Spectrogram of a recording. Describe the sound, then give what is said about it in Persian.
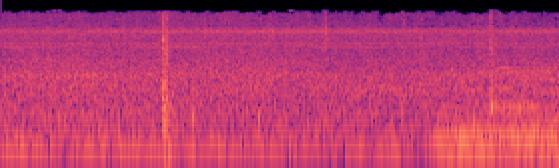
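Two police cars approach from a distance, engines humming low and steady and swelling slightly louder near the end as they draw closer, with one sharp click partway through and no voices. “دو تا ماشین پلیس از دور نزدیک میشن.”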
